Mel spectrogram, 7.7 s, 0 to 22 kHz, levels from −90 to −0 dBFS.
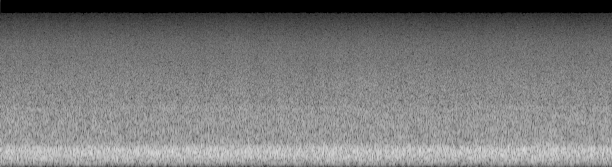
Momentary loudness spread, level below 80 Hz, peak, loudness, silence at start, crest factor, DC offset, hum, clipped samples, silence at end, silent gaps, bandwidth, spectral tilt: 1 LU; -50 dBFS; -4 dBFS; -17 LUFS; 0 s; 12 dB; under 0.1%; none; under 0.1%; 0 s; none; 16 kHz; -4.5 dB/octave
